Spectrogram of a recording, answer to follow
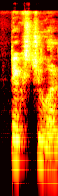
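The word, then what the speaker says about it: textual: हम पढ़ते थे टेक्स्ट लेकिन जैसे ही यूए एल लगा तो हम इसे पढ़ते हैं टेक्चुअल क्योंकि अब टी के बाद में अगर यू ए एल आता है तो टी का उच्चारण करते हैं चार चम्मच की तरह और साथ में यू ए एल होता है तो टी यू ए ए मिलाकर के बन जाता है चुअल एक और वर्ड आपको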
